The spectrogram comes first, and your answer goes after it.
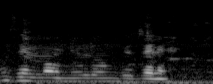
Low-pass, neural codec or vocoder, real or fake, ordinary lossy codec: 10.8 kHz; none; real; MP3, 96 kbps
